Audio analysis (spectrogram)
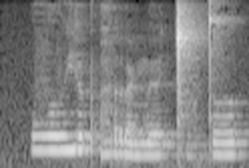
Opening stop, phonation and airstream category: ejective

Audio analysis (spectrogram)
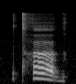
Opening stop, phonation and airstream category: aspirated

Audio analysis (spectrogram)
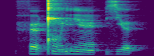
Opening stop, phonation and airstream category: click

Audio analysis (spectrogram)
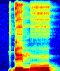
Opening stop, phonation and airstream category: implosive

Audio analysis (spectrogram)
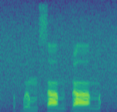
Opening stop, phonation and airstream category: implosive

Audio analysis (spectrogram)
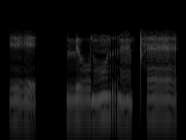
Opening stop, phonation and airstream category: aspirated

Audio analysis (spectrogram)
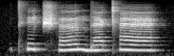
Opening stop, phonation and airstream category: aspirated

